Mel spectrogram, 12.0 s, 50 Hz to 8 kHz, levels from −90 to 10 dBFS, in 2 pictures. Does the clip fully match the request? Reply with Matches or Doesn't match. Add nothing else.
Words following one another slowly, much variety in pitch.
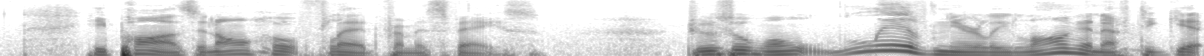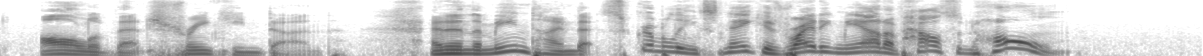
Doesn't match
